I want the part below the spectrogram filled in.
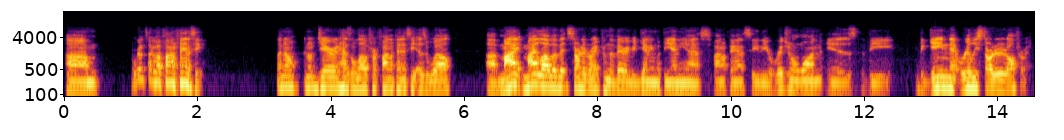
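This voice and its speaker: A man's voice: medium pitch, a little fast, fairly bright tone. A man co-hosting a casual gaming podcast over a faulty microphone, his voice muffled as if he were inside a fishbowl. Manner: loose and chatty, with fillers. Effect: muffled sound, as if inside a fishbowl. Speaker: podcast co-host. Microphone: faulty headset or desk mic on a call. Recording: dull muffled lo-fi mic.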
